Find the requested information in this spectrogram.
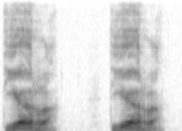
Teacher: First, emphasize the E and trill the R.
